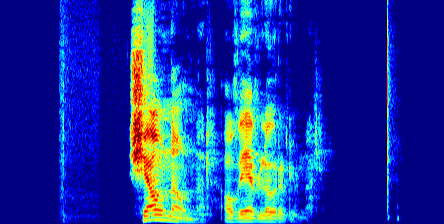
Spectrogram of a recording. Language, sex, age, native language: Icelandic, male, 18-19, Icelandic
